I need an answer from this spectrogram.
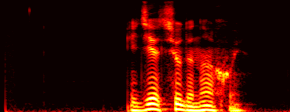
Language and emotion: Russian, angry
